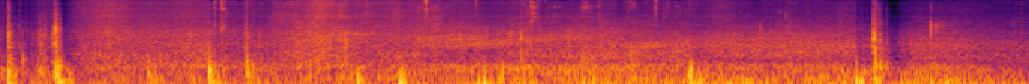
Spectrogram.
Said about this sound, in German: Mit dem Auto hält Hermann Meyerhofer vom Bergbauern- und Gotikmuseum in Leogang vor der Kapelle.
